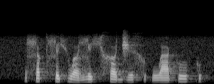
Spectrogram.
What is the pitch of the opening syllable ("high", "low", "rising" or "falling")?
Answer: high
